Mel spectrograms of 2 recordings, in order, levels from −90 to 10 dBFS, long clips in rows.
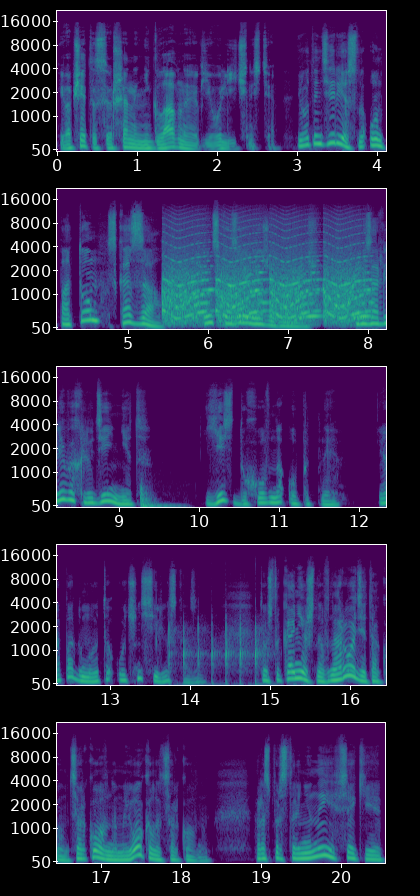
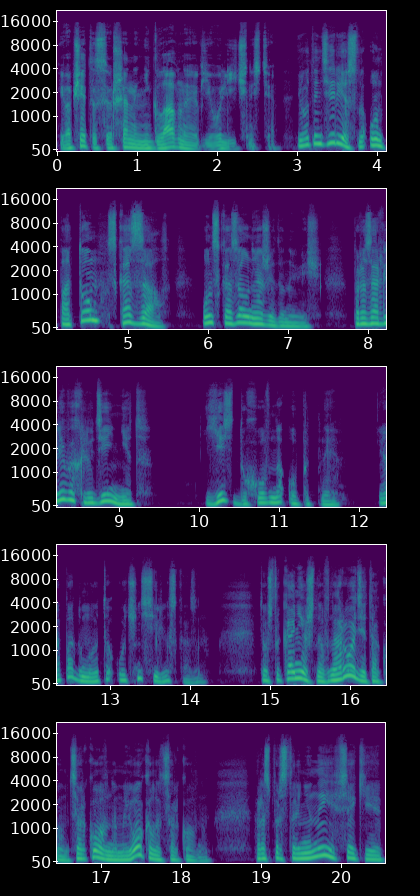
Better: second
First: alarm; loud; from 5.5 to 8 s; peak 5 dB above the speech // door banging; faint; at 9.5 s and from 14 to 15 s; peak 10 dB below the speech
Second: none

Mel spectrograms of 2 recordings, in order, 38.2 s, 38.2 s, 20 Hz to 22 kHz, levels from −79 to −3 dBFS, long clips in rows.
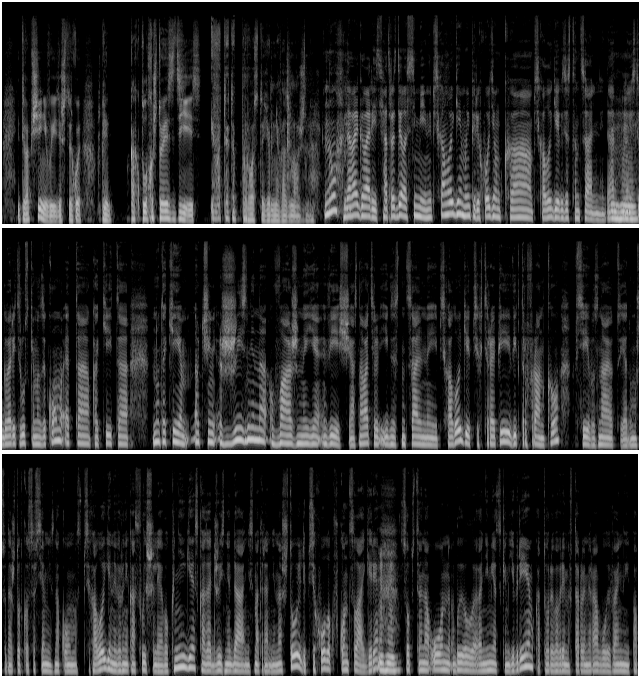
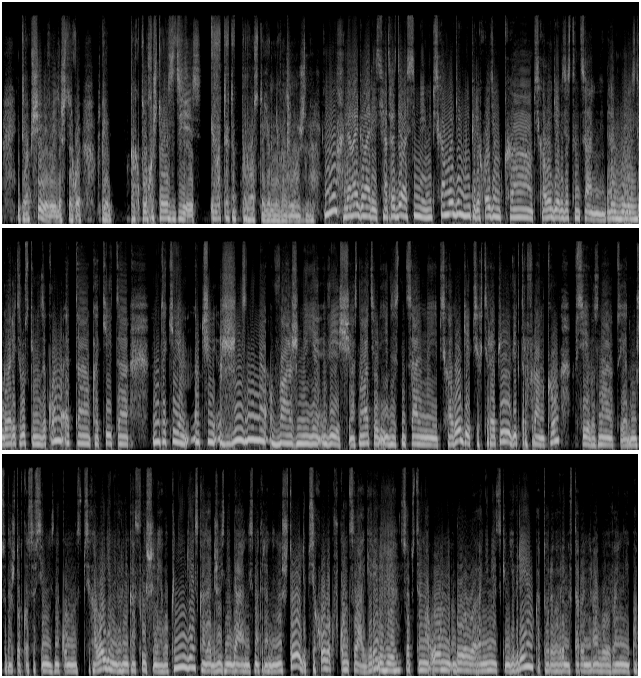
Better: first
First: none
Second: distortion; heavy; 31% of the sound clipped

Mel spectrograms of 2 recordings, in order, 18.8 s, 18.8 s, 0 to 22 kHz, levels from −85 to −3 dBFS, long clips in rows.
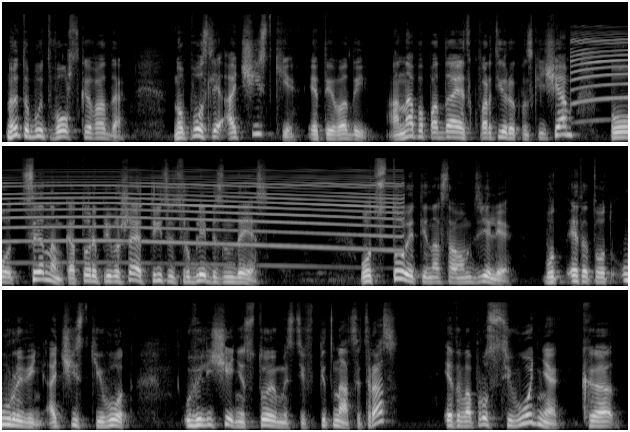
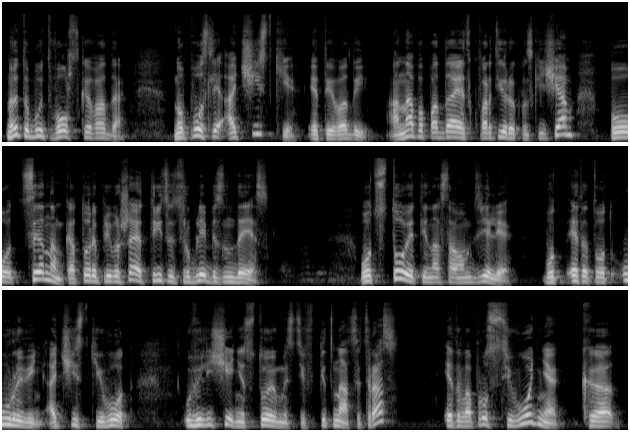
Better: second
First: siren; noticeable; from 5.5 to 10 s; peak 3 dB below the speech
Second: none

